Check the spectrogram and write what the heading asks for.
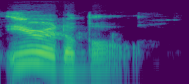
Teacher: you can say it fast irritable that would be fast so the T sound turns into a D sound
